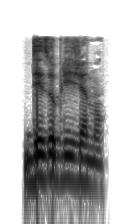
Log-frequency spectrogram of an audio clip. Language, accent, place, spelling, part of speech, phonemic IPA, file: French, France, Lyon, désobligeamment, adverb, /de.zɔ.bli.ʒa.mɑ̃/, LL-Q150 (fra)-désobligeamment.wav
- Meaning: disparagingly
